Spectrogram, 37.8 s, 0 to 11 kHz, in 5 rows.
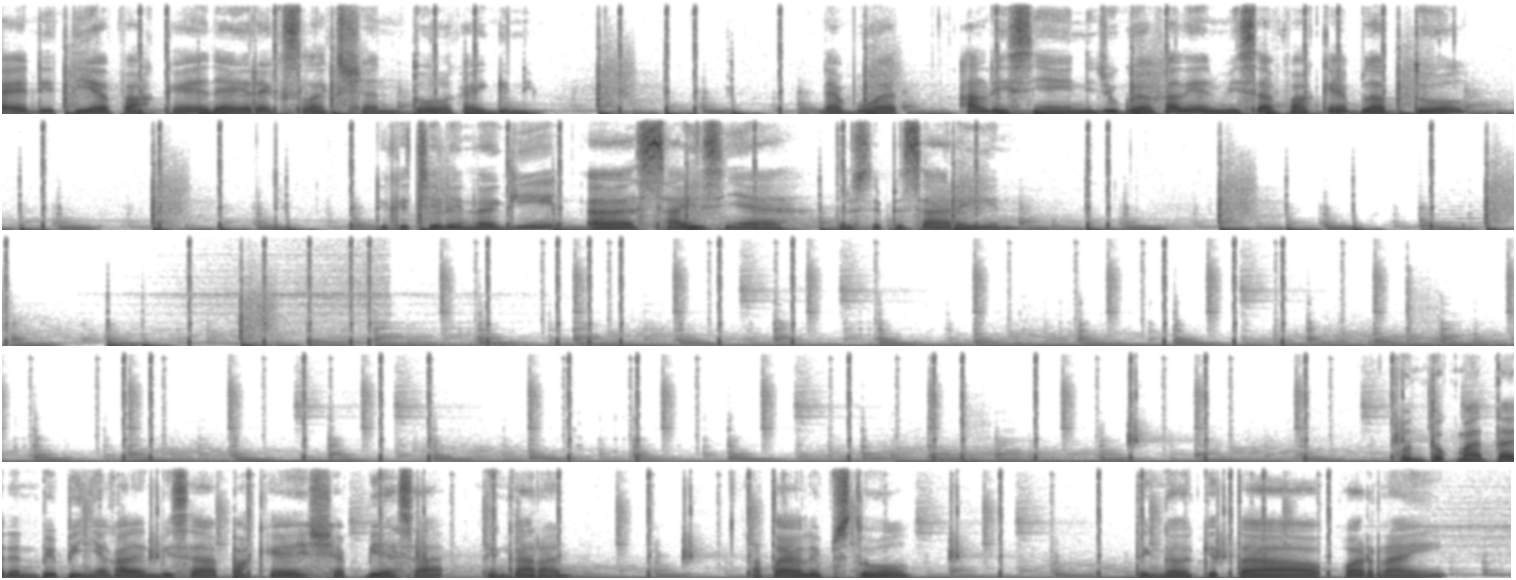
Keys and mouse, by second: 0.1 click, 0.6 click, 0.9 Up, 1.1 Down, 1.3 click, 1.7 Left, 1.9 Right, 2.1 click, 2.5 Up, 2.6 Left, 2.8 Down, 2.9 Up, 3.0 click, 4.9 click, 5.8 click, 6.4 click, 7.7 click, 8.3 click, 9.2 click, 10.0 click, 10.8 click, 11.3 click, 11.7 click, 12.4 click, 12.9 click, 13.6 b, 13.7 click, 14.4 click, 15.1 click, 15.5 ctrl+z, 16.0 click, 16.2 ctrl+z, 16.4 click, 17.5 click, 17.7 ctrl+z, 17.8 click, 18.6 click, 19.0 click, 20.1 click, 20.6 ctrl+z, 20.9 click, 21.2 click, 21.4 ctrl+z, 21.5 click, 22.4 click, 22.6 ctrl+z, 23.1 click, 24.1 click, 24.8 click, 24.9 ctrl+z, 25.1 click, 25.5 click, 25.8 click, 26.5 v, 26.9 click, 27.3 click, 28.1 v, 28.3 click, 28.6 shift+click, 29.2 shift+click, 29.6 shift+click, 31.0 ctrl+c, 31.4 click, 32.1 click, 33.0 click, 33.4 click, 33.9 click, 34.4 ctrl+z, 35.2 click, 35.7 click, 36.3 click.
